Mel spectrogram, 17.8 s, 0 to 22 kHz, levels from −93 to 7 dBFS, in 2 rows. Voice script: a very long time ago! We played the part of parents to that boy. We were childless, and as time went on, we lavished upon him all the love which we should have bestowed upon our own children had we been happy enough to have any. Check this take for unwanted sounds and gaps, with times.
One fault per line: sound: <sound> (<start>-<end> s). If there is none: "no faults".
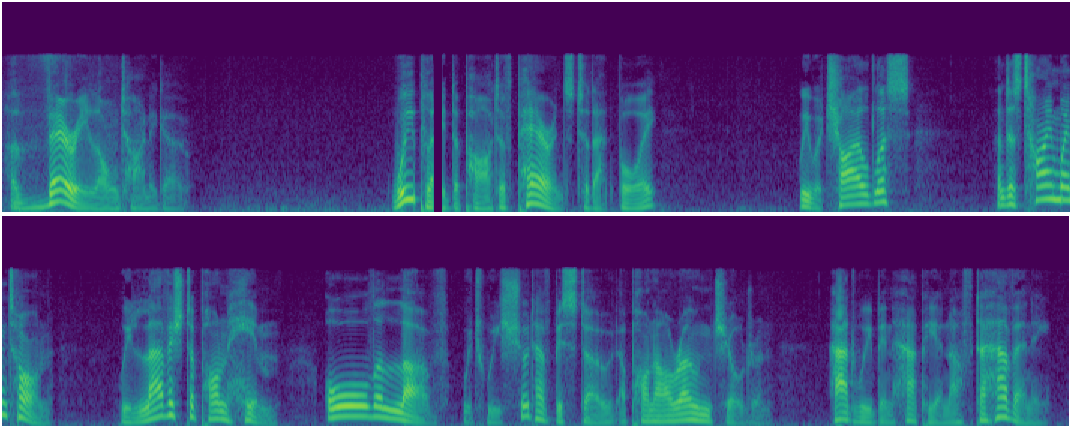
sound: dropout (3.6-3.7 s)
